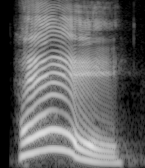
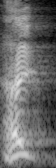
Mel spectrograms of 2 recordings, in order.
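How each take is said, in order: First: It sounds like a friendly greeting. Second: It sounds like a loud, scary bark.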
